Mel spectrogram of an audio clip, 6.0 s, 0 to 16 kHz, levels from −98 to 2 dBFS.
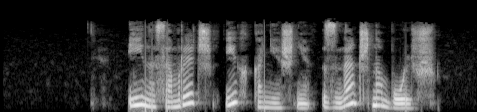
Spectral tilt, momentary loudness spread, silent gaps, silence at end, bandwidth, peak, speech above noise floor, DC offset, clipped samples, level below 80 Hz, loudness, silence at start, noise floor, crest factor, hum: -4.5 dB/octave; 9 LU; none; 0.55 s; 8 kHz; -2 dBFS; 62 dB; under 0.1%; under 0.1%; -48 dBFS; -15 LUFS; 1.6 s; -76 dBFS; 16 dB; none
